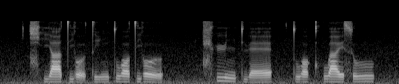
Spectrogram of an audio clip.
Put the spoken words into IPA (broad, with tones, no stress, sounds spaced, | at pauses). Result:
t͡ɕʰ j ä˧˥ t̪ j o̰˨˩ ʊ̯ t̪ i˧˥ ŋ t̪ w ɔ˥ t̪ j o˥˩ ʊ̯ | t͡ɕʰ y˥˩ n t̪ ɥ ɛ˧˥ | t̪ w ɔ˧˥ kʰ w a˥˩ ɪ̯ s u˥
